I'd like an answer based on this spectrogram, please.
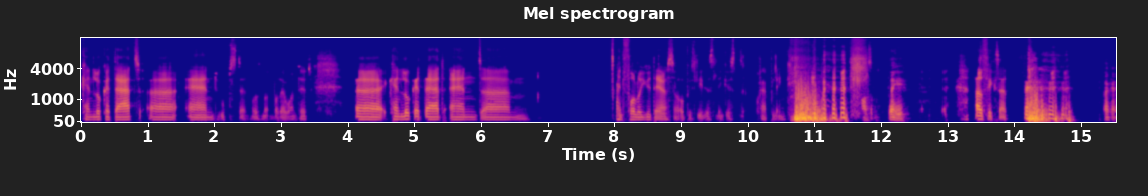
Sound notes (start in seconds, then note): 10.6 laughs; 14.2 laughs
